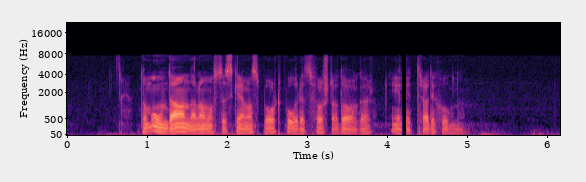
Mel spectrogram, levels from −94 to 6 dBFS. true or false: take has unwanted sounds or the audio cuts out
true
